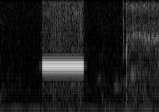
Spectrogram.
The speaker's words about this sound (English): Please wait for the tone to leave a message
